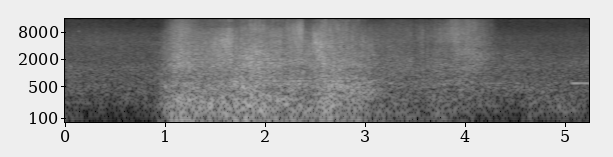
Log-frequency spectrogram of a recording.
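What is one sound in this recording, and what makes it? A soft rushing swish plays while ground is painted over.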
